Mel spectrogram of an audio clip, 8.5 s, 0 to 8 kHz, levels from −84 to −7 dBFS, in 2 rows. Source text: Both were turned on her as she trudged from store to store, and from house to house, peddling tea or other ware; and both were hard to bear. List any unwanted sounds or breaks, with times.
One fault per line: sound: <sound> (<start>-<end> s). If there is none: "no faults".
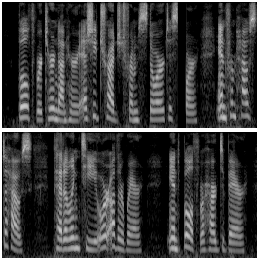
sound: dropout (2.9-3.1 s)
